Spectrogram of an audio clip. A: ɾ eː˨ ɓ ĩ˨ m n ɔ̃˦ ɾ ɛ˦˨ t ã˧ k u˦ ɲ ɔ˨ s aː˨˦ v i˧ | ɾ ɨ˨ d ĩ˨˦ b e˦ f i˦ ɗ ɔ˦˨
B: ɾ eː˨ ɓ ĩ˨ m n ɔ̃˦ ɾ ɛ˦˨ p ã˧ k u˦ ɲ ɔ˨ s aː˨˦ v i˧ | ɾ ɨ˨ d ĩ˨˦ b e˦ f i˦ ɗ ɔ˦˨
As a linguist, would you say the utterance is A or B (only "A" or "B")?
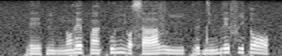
B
